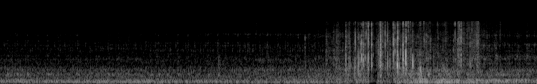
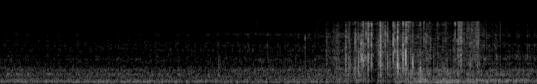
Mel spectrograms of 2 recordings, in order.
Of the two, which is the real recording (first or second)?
first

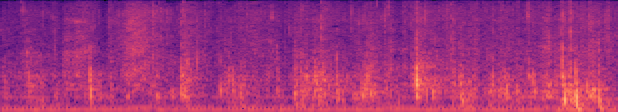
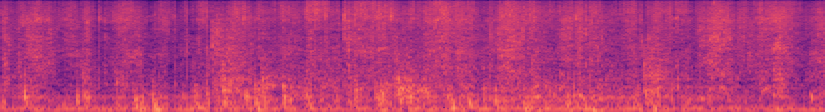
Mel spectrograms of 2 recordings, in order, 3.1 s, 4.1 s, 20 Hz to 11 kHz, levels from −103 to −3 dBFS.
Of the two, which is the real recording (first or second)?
first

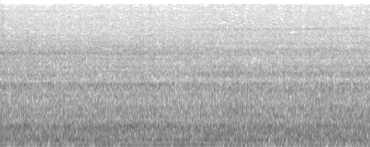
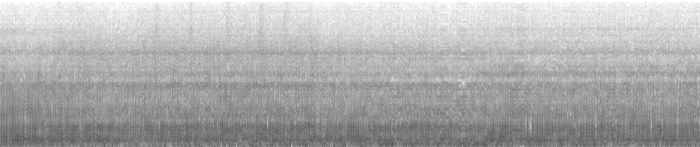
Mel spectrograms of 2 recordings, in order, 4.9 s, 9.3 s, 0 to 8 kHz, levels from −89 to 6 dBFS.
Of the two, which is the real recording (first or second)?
first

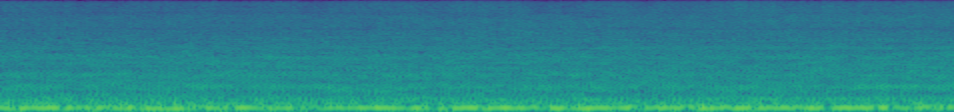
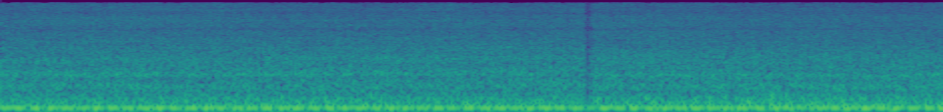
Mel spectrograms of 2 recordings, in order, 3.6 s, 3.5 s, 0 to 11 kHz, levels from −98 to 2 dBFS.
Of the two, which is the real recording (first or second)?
second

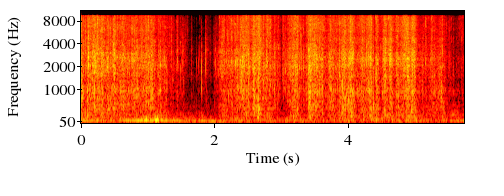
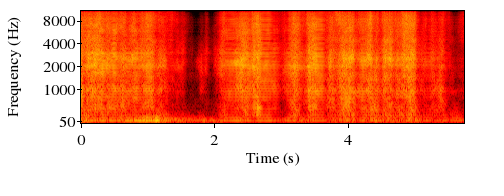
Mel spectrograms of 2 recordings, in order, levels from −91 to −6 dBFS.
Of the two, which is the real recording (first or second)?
first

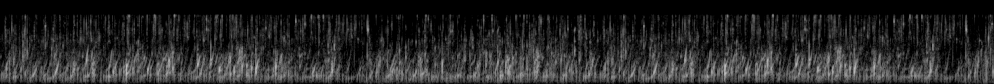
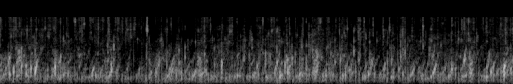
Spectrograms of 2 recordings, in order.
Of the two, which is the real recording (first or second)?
first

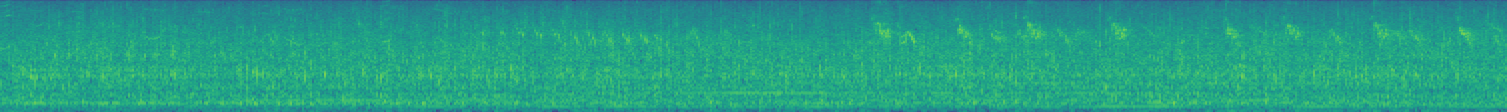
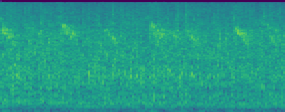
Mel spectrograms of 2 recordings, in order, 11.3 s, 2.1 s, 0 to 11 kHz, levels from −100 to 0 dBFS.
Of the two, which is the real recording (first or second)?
first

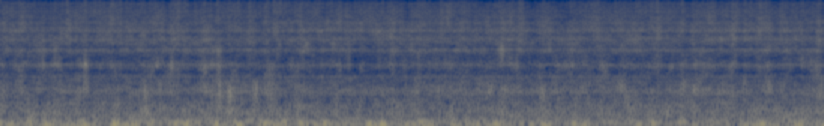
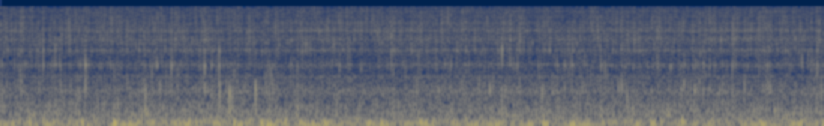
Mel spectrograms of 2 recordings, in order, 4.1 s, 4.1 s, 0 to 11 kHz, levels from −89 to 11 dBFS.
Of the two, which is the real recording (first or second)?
second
